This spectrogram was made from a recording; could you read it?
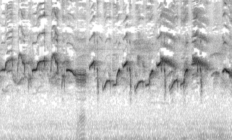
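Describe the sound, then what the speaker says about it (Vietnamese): A pet songbird sings a long run of varied, high, rapid chirps and warbling phrases, close and loud, with no talking over it. "con chim này là cũng tương đối nhiều giọng đấy đảo rất là nhiều giọng"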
